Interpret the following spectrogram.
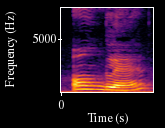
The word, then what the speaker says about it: anglais: Final S examples: français, français, anglais, anglais, tapis, tapis. Final T, petit, petit, étudiant, étudiant, président, président. So final S and final T, I didn't pronounce them.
